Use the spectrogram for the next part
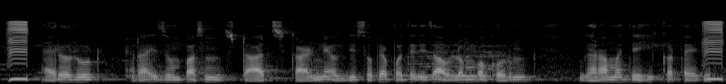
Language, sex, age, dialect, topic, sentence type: Marathi, male, 25-30, Varhadi, agriculture, statement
